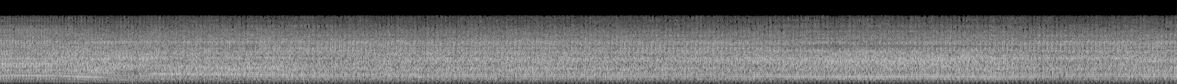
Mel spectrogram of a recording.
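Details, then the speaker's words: Trash-picked 1974 Snapper mower, running after adding new gas to bone-dry tank, air cleaner off: pitch climbs as throttle opens, then steady even buzz, no stumbling or stalling; normal running. "yeah that first start I did started right out it was cold I did not start it prior to this video"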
